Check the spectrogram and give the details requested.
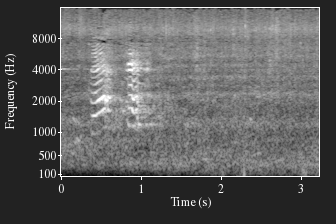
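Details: Greylag goose giving two short, nasal, harmonic honks about half a second apart, then steady background hiss, recorded 2 April 2023 at the Myślęcinek Botanical Garden, Bydgoszcz, Poland.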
